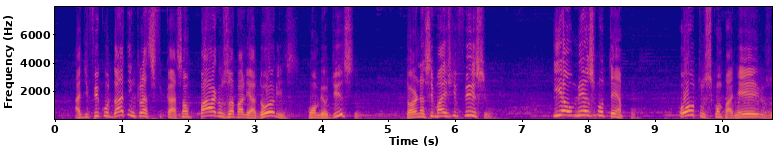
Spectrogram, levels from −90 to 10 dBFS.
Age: 60-79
